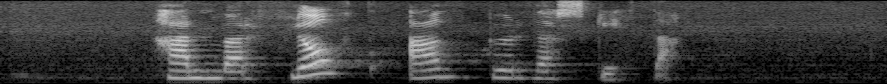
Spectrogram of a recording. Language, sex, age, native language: Icelandic, female, 8, Icelandic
